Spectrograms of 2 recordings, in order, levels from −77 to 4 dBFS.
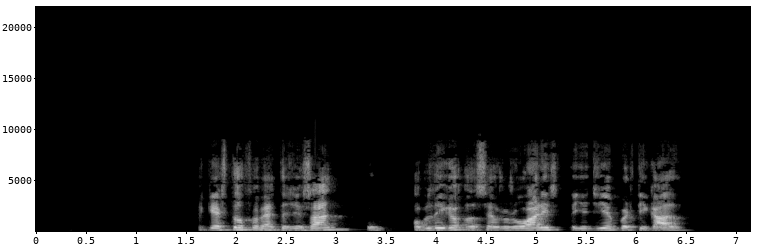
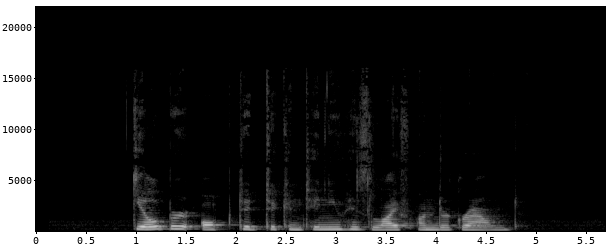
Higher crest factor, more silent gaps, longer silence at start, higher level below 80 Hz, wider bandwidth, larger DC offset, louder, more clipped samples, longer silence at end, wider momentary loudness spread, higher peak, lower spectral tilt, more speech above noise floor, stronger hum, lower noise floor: about the same, 22 dB vs 18 dB; first, 3.67-3.77 s vs none; first, 1.65 s vs 0.95 s; first, -70 dBFS vs -84 dBFS; second, 9.4 kHz vs 16 kHz; neither; first, -19 LUFS vs -28 LUFS; neither; second, 0.7 s vs 0.95 s; first, 16 LU vs 11 LU; first, 0 dBFS vs -10 dBFS; second, -4.5 dB/octave vs -6 dB/octave; first, over 71 dB vs 40 dB; neither; first, under -90 dBFS vs -67 dBFS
